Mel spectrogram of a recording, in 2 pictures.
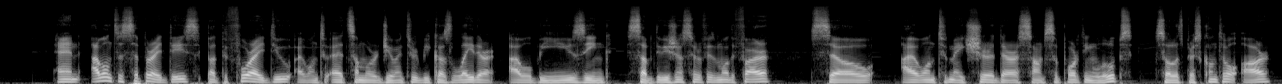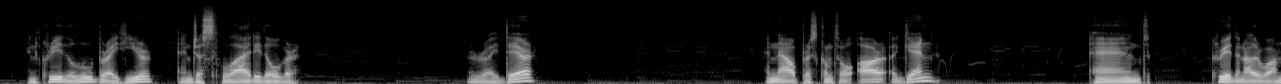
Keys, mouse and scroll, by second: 0.3 shift+click, 5.0-8.1 scroll up 1, 12.0 ctrl+r, 19.6 click, 20.9 ctrl+r.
